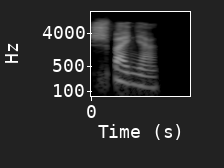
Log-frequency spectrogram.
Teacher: we barely say that e at all and that s becomes the sh so it becomes spanish we don't even have to say the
